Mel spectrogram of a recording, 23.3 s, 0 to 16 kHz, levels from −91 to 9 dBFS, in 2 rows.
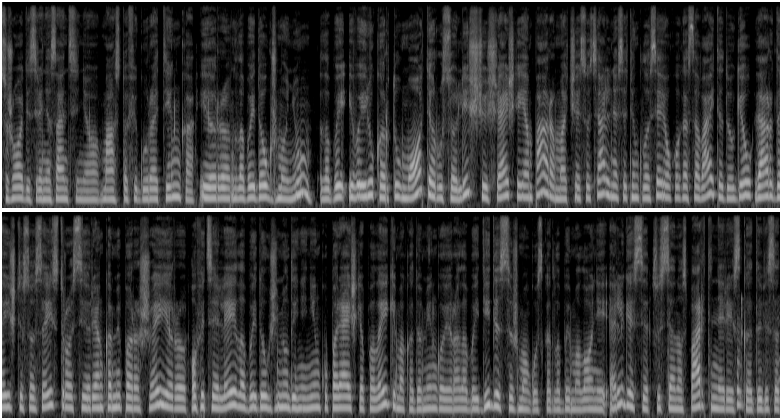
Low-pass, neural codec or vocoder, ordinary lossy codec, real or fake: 14.4 kHz; vocoder, 44.1 kHz, 128 mel bands every 256 samples, BigVGAN v2; AAC, 96 kbps; fake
